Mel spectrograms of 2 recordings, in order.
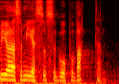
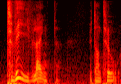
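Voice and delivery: softer, gentle Tvivla inte, utan tro; soft repeat; 2 semitones lower, 7 dB quieter than usual. Shown as a demonstration. Preacher repeats it softly to the congregation. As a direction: say it again quietly to the listener.

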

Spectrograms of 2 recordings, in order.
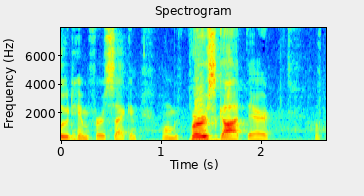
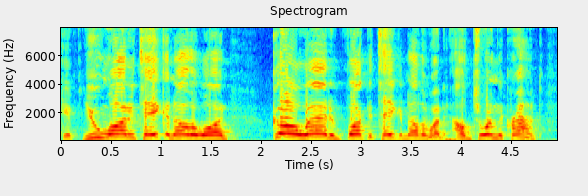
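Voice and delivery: loud, higher fed-up yell; exasperated yell; 11 semitones higher, 7 dB louder than usual. Retold or imitated. Giving in to the groom, loud exasperated yell. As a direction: throw up your hands and yell over the music.

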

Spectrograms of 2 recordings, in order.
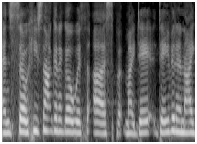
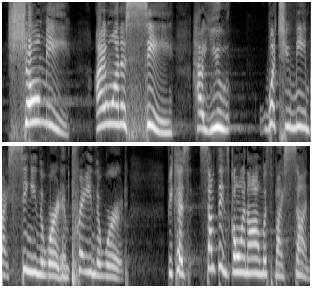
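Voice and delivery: loud, high, imitated challenge; retold forceful demand; 4 semitones higher, 8 dB louder than usual. Pastor challenging the teacher to show him, loud retold demand. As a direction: demand proof as the worked-up father.

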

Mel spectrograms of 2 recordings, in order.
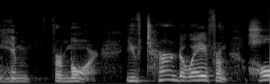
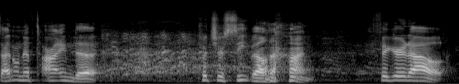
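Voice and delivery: exasperated laughing bark; 3 semitones higher, 6 dB louder than usual. Retold or imitated. Exasperated parent in car.

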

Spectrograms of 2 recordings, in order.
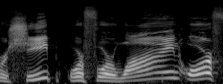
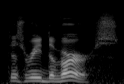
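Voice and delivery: ordinary delivery

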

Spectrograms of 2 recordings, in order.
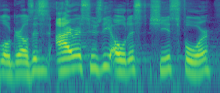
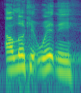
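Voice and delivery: usual speaking voice

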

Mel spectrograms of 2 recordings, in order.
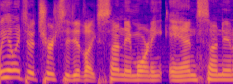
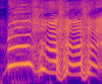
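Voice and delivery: high whimpering wail, played for laughs; mock crying wail; 14 semitones higher than usual. Boy hit by darts, high mock whimpering wail. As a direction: wail like a scared kid. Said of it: "I was instantly crying like a baby".

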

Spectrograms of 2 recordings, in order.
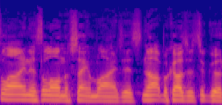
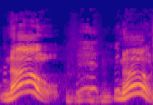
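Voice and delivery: emphatic no; 12 semitones higher, 6 dB louder than usual. Real, not acted. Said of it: "she's so dismissive".

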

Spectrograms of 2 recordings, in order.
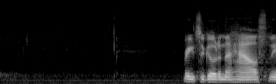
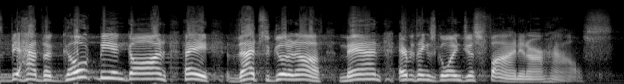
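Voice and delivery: loud, much higher, bursting with joy; excited; 9 semitones higher, 9 dB louder than usual. Acted. Father of nine to his preacher, overjoyed. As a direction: gush it out, delighted. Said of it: "so excited, so happy".

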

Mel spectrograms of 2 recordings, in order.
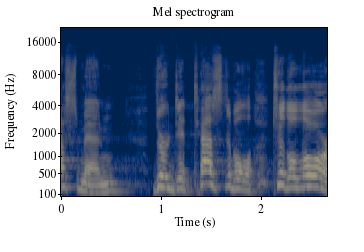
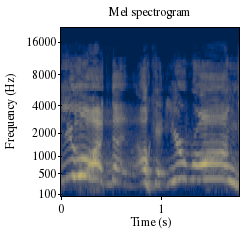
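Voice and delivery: mock scolding; 9 semitones higher, 8 dB louder than usual.

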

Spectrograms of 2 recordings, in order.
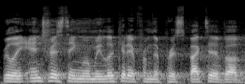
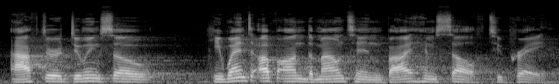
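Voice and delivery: slow, measured liturgical reading; solemn Gospel reading. Acted. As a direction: proclaim it steadily from the ambo.

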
